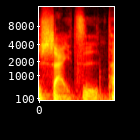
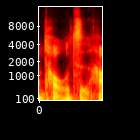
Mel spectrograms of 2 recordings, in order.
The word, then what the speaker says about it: 骰子: 扫视那些我曾拥有的街道，我曾经可以随手掷下命运之头，那个头是骰子，它的正确读音叫骰子。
